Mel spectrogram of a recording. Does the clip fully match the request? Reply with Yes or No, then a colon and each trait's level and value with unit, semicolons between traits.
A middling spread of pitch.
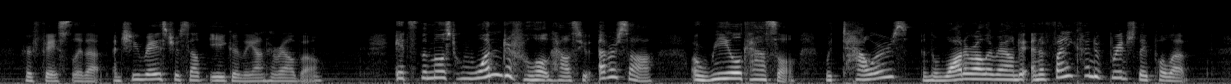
No: wide, 6.8 semitones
